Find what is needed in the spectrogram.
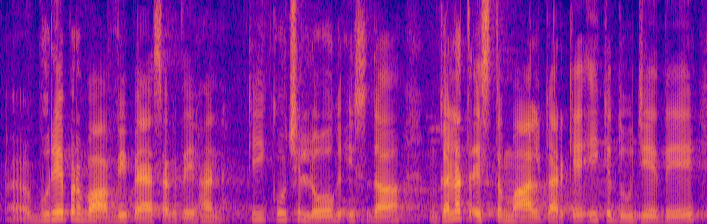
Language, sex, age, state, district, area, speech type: Punjabi, male, 45-60, Punjab, Jalandhar, urban, spontaneous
